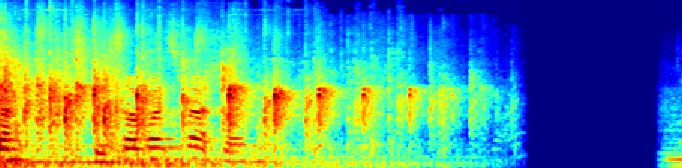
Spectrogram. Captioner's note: applause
